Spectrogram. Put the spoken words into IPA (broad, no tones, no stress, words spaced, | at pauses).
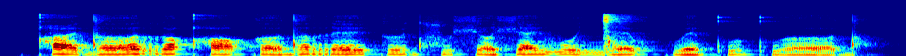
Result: qʰɛːdʌː roqʰɔ kʌdʌrɛːɪ̯kɵːd sʷʌʃʌʃæɪ̯voɪ̯ ŋ͡ǀɛːxʷkʷɛ kʷʼʌkʷʼʌːd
